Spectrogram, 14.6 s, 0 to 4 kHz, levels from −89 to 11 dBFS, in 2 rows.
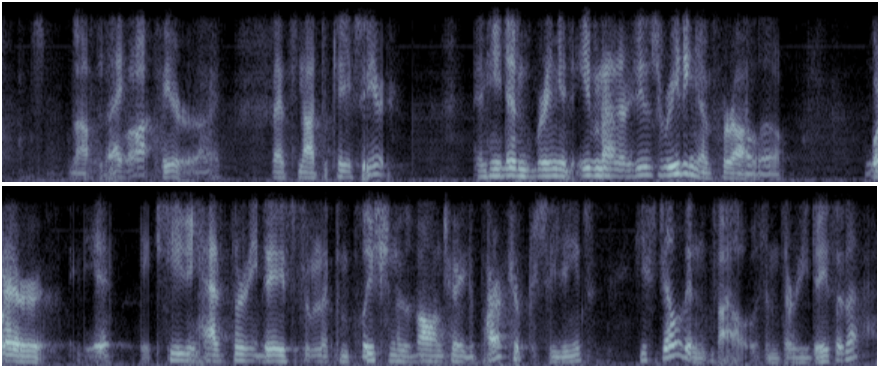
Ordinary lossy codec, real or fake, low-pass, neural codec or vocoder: Opus, 64 kbps; fake; 3.6 kHz; codec, 24 kHz, 1.5 kbps, HILCodec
